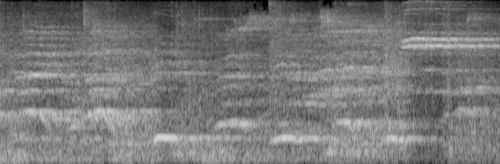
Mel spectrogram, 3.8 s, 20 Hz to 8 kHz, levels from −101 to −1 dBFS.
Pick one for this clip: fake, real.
real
